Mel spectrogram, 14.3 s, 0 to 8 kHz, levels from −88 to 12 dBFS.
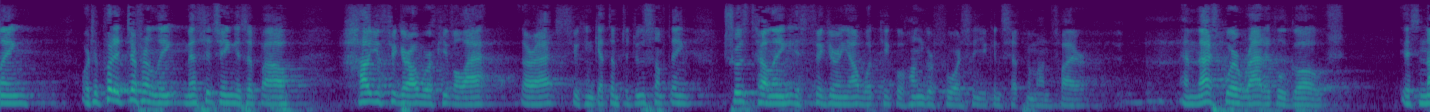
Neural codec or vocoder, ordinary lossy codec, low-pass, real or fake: codec, 16 kHz in and 24 kHz out, 1 kbps, XY-Tokenizer; MP3, 32 kbps; 7.2 kHz; fake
